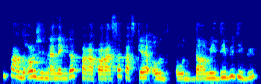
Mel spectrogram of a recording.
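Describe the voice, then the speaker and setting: A woman's voice: mid-range voice, fairly quick. Chatty Québécoise woman giving advice. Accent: Québécois French. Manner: chatty, explanatory, frequent "tu sais". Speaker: guest expert. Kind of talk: casual advice chat.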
